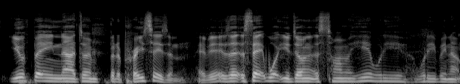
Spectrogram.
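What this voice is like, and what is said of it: New Zealand accent, sounds Australian. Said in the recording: “sound Australian ... I'm full Kiwi”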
